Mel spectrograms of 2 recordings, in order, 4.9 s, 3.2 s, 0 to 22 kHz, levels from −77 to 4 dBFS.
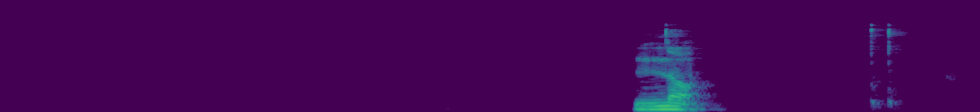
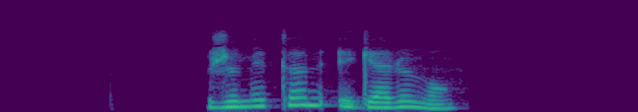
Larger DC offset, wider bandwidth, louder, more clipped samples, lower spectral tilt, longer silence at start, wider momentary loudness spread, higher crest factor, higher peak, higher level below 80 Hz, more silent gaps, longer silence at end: neither; first, 9.4 kHz vs 7.4 kHz; about the same, -28 LUFS vs -28 LUFS; neither; second, -5.5 dB/octave vs -7 dB/octave; first, 3.2 s vs 1.05 s; first, 18 LU vs 9 LU; first, 28 dB vs 18 dB; first, -6 dBFS vs -12 dBFS; about the same, -72 dBFS vs -68 dBFS; neither; second, 0.4 s vs 0.9 s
